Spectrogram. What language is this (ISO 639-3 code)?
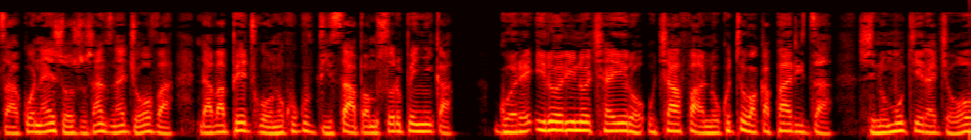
sna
